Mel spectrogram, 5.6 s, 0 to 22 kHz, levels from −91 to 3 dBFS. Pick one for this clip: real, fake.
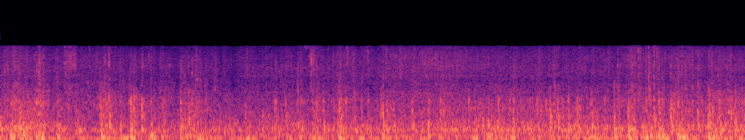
real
